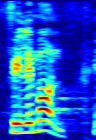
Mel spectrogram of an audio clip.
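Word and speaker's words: Filemón: And actually, in Spanish, it's Filemon. It's easier. So at one point during the sermon, I go, Filemon, you know what I mean.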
